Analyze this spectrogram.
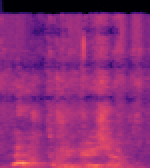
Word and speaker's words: communication: Communication. So, the the primary stress is on the fourth one. K. The secondary stress is on the second mu.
